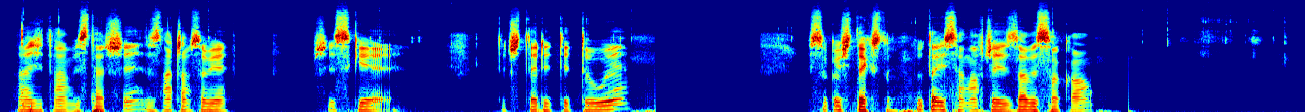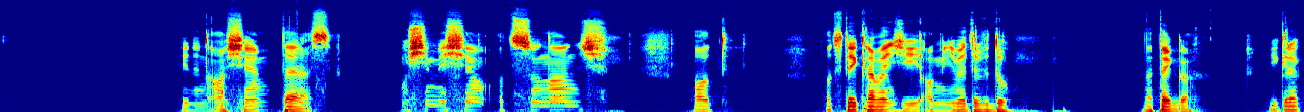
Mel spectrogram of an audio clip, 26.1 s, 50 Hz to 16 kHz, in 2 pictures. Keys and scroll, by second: 8.8 1, 9.3 8, 9.7 Return, 12.3 1, 12.9 8, 13.2 Return.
